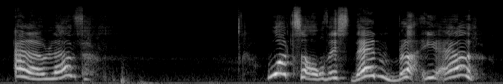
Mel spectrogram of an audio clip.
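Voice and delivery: put-on British accent. Praising the English after the French and Irish: put-on English accent. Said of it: "best overall language and accent".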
